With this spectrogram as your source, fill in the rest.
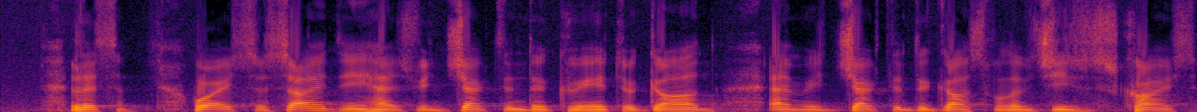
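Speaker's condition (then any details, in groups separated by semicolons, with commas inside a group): ALS; under neurologist care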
